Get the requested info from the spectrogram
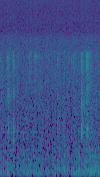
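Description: Near silence, with a few very faint clicks of computer keyboard typing, a pair of them near the end.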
